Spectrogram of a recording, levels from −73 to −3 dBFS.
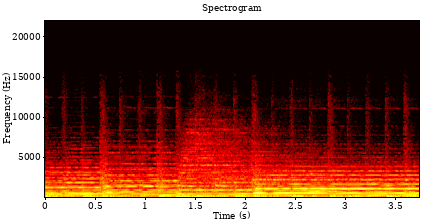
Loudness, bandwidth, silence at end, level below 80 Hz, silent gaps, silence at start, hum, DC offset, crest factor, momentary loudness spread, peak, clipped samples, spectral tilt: -18 LUFS; 15.5 kHz; 0 s; -34 dBFS; none; 0 s; none; under 0.1%; 16 dB; 4 LU; -2 dBFS; under 0.1%; -6 dB/octave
